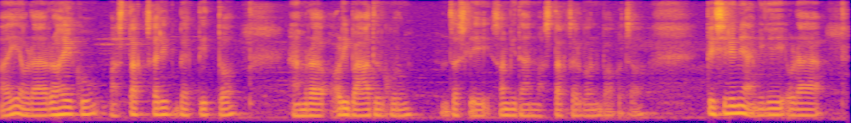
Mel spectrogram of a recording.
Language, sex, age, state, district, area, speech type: Nepali, male, 18-30, West Bengal, Darjeeling, rural, spontaneous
